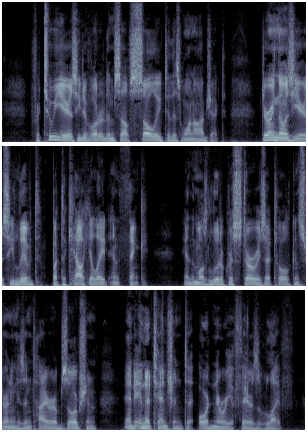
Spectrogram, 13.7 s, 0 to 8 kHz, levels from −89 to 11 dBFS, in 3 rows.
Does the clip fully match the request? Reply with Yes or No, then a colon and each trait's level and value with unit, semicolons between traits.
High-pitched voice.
No: low, 105 Hz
